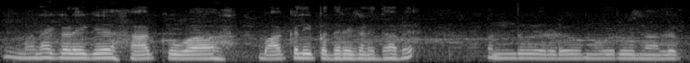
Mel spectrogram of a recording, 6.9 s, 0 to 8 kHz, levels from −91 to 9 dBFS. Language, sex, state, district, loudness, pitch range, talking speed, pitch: Kannada, male, Karnataka, Gulbarga, -26 LUFS, 150-165 Hz, 85 wpm, 150 Hz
